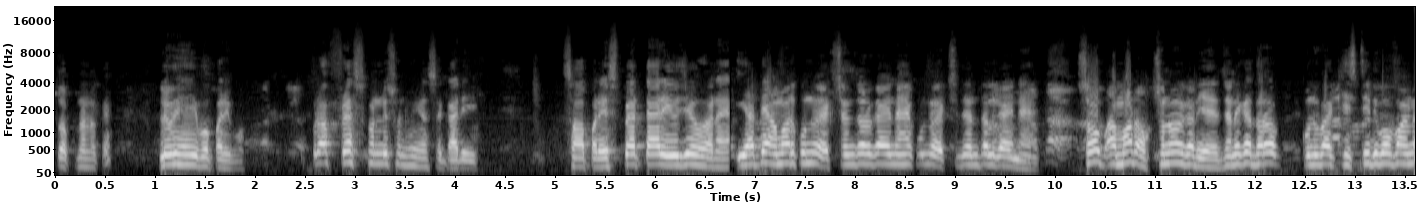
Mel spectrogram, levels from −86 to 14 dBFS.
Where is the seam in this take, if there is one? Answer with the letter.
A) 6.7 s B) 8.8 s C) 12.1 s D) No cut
A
